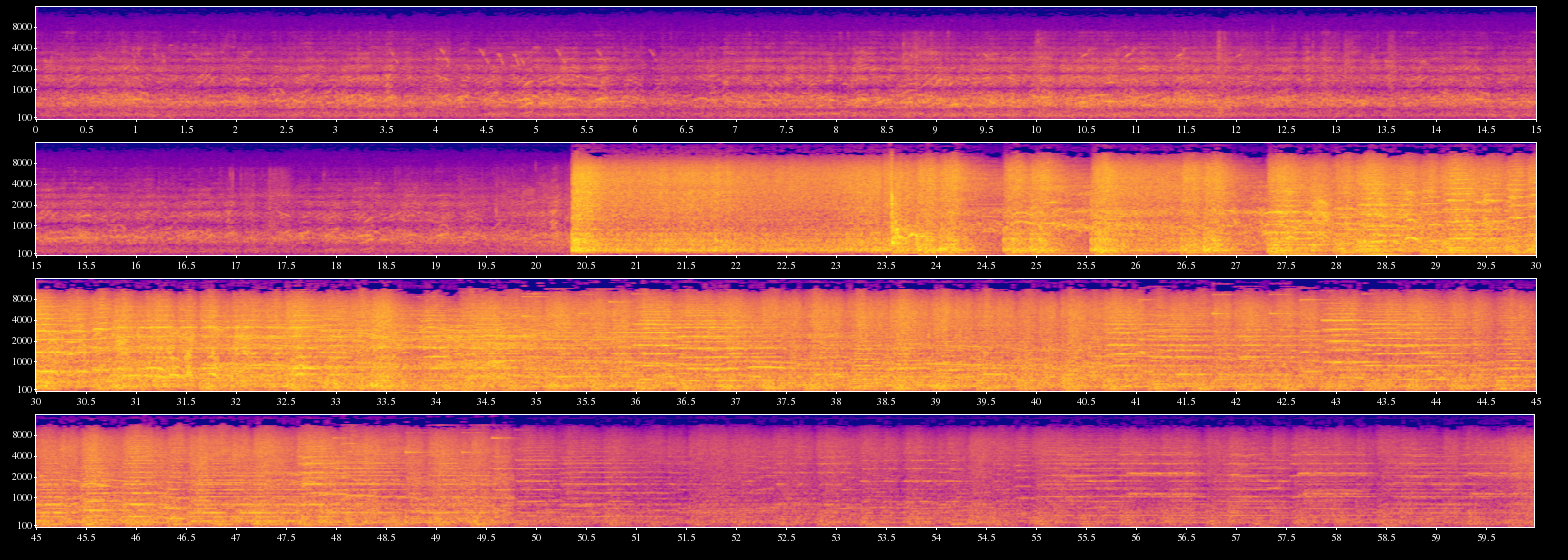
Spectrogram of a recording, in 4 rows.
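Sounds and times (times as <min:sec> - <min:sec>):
faint background voices: 0:00.0 - 0:21.0, 0:26.9 - 0:53.3
orchestral music with brass: 0:20.4 - 0:59.9
sharp percussive hits: 0:23.5 - 0:24.7.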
